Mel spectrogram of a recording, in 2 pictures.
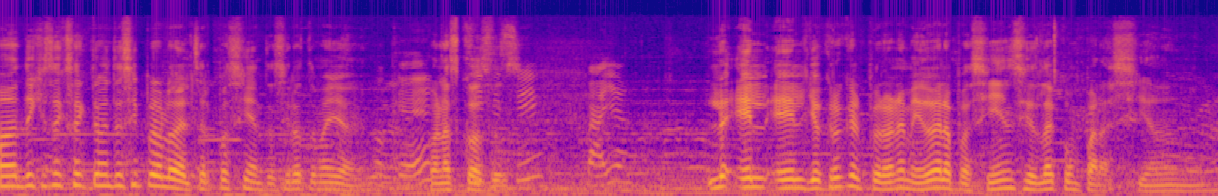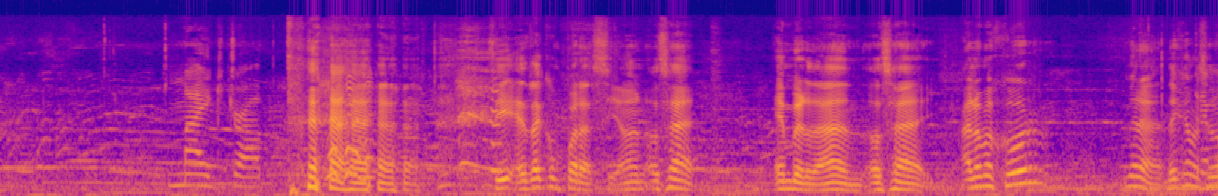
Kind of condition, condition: setting, busy venue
